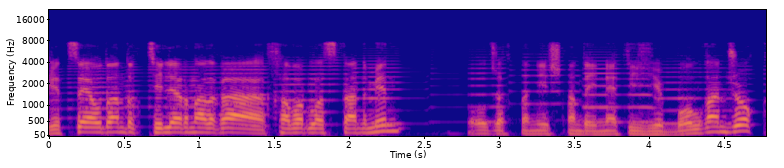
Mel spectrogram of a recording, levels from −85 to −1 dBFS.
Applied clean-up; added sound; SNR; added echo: neural mask model RNNoise.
